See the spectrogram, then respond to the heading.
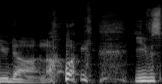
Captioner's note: laughs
